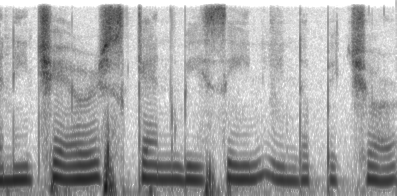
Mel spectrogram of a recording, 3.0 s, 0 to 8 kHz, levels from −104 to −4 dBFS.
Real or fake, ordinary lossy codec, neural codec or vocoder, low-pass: real; none; none; 7.2 kHz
